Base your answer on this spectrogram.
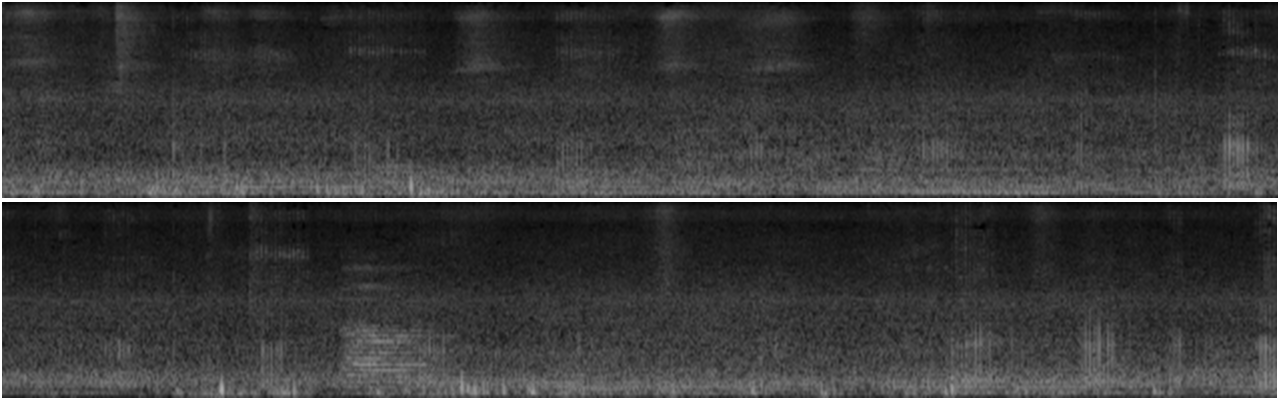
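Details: Domestic cat purring loudly, a continuous low buzzing rumble with rhythmic breathing surges, broken by a few brief snuffling and rustling noises near the microphone.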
